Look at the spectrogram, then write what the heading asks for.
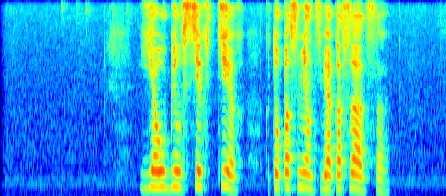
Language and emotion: Russian, angry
